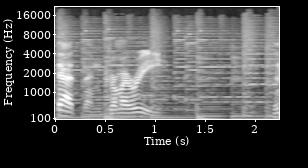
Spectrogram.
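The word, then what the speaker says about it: Gramarye: It's pronounced like that then, Grammarier.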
